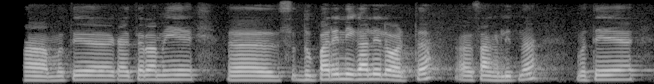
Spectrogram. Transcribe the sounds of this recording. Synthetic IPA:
ɦãməɡ̚t̪ekaɦiːt̪əɾam̤i | d̪upaɾiːniɡʱaleləʋaʈ̚t̪əsãŋɡliːt̪na | məɡ̚t̪e

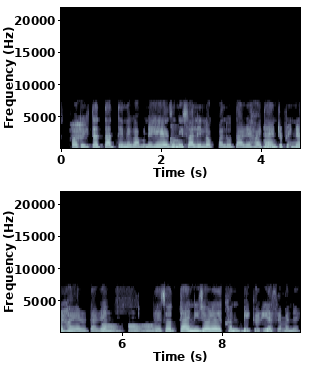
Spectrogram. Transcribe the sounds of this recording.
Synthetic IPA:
pɔtikʰitatːatːɛnɛkɔamanɛɦejɛzɔnisʊalilɔɡ̚palʊ̃taɹɛɦɔjtajɛntɹapɹinaɹɦɔjaɹutaɹɛ | ɛsɔtajnizɔɹɛkʰɔnbɛkaɹiasɛmanɛ

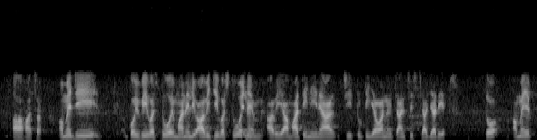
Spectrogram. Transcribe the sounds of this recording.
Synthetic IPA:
ɦaɦãsaɾ | əmed͡ʒi | koibiʋəst̪uɦojmaneljuʔaʋid͡ʒiʋəst̪uɦojnea̰ʋiamat̪ininead͡ʒiʈuʈid͡ʒəʋanut͡ʃãnsist͡ʃad͡ʒaɾiɦe | t̪o | əme

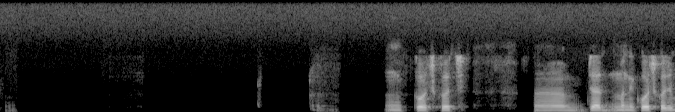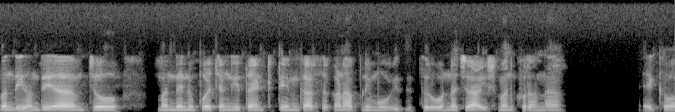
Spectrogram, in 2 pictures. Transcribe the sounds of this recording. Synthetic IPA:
kʊt͡ʃʰkʊt͡ʃʰ | d͡ʒəmənkʊt͡ʃʰkʊt͡ʃʰbənd̪iːɦʊ̃nd̪iːɛːd͡ʒoː | bənd̪eːnũːpoːet͡ʃəŋɡiːt̪ãːɛ̃ɳʈəɾʈeːnkəɾsəkəɳaːpɳiːmuːʋiːd̪isʰəɾuːoːnãːt͡ʃəaːʋɪʃmaːnkʰʊɾaːnaː | ɪk

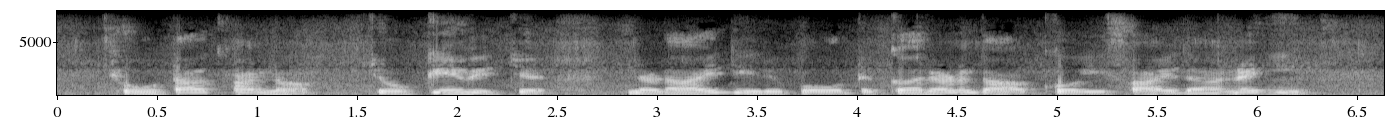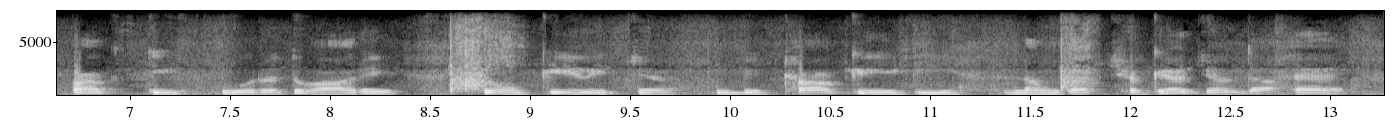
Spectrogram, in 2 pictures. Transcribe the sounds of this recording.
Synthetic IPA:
t͡ʃʰoːʈaːt̪ʰaːnaː | t͡ʃõːkẽːʋɪt͡ʃ | ləɽaːiːd̪iːɾɪpoːɾʈkəɾəɳd̪aːkoːiːpʰaːɪd̪aːnəɦĩː | pəkʰt̪iːɡʊɾʊd̪ʋaːɾeːt͡ʃɔ̃ːkiːʋɪt͡ʃbɪʈʰːaːkeːɦiːləŋɡəɾt͡ʃʰəkːjaːd͡ʒãːnd̪aːɦɛː

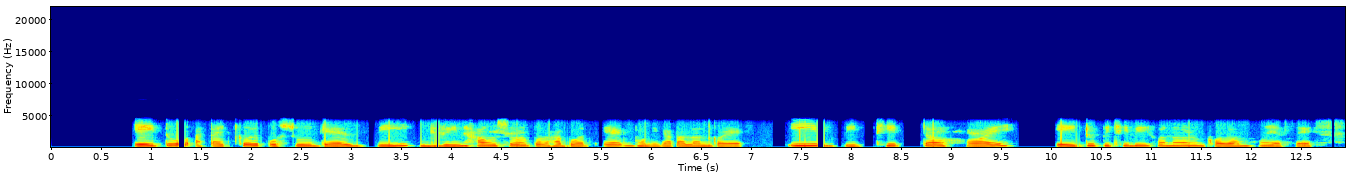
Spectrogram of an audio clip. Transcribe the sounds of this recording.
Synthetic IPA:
ejtʊʔatajt̚kojposuɹɡɛsz̥iɡɹinɦawsɔɹpɔbʱabɔtɛk̚bʱumikapalɔnkɔɹɛ | ibidʱːitːɔhɔj | ejtʊpitʰibikʰɔnɔɹɡɔɹɔmhojasɛ

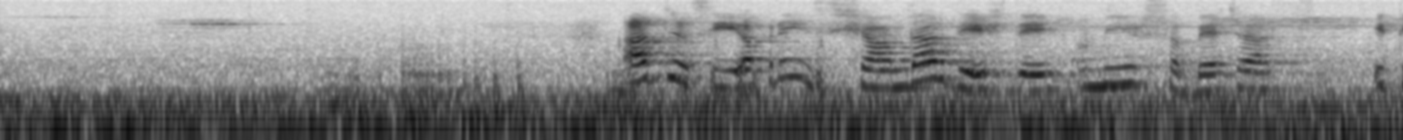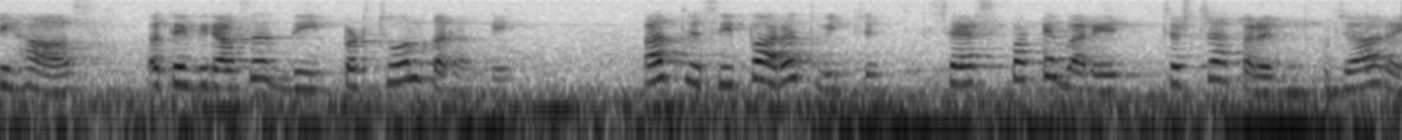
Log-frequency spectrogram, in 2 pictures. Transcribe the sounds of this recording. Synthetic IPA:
əd͡ʒəsĩːaːpneːʃaːnd̪aːɾd̪eːʃd̪eːʊmiːɽsəbjaːt͡ʃaːɾɪt̪ɪɦaːs | ət̪eːʋɪɾaːsət̪̚d̪iːpəɽt͡ʃoːlkəɾã̰ːŋɡeː | əd͡ʒəsĩːpaːɾət̪ʋɪt͡ʃsɛːɾspaːʈeːbaːɾeːt͡ʃəɾt͡ʃaːkəɾənd͡ʒaːɾə

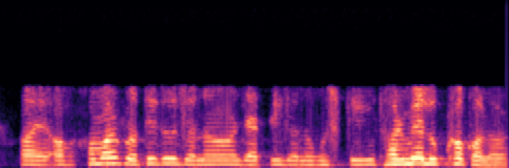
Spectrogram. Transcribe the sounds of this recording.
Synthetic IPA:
ɦɔjɔxɔmɔɹpɹɔt̪ituzɔnɔzat̪izɔnɔɡust̪id̪ʱɔɹmijɔlukʰːɔkɔlɔɹ

